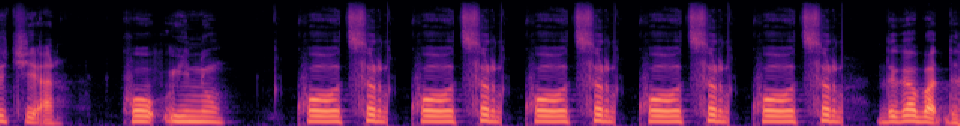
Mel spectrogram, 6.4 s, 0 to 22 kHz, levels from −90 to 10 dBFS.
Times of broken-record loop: 2.59-5.62

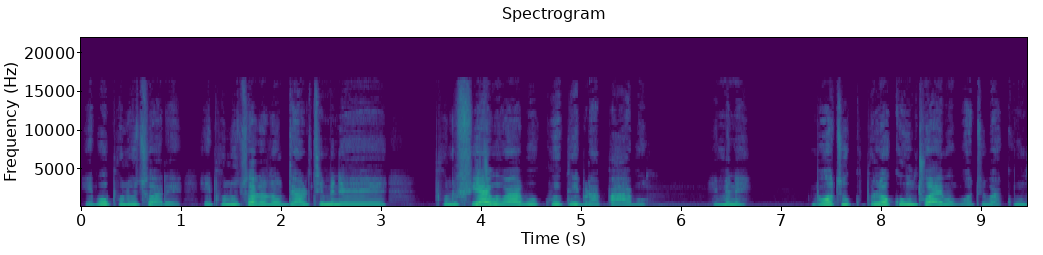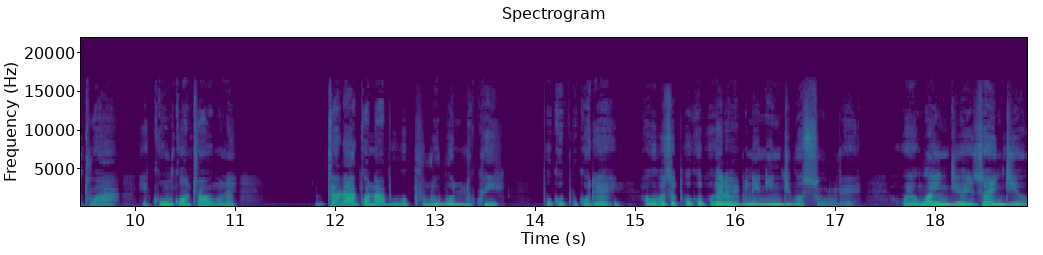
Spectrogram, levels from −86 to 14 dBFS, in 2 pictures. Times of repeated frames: none

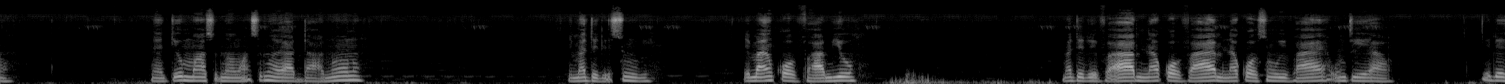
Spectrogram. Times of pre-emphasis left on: none

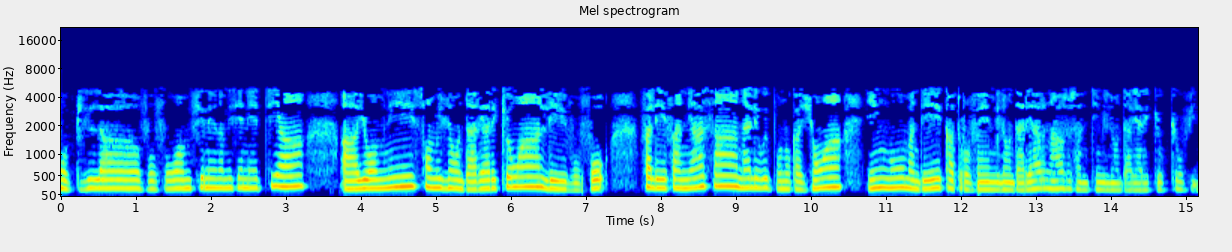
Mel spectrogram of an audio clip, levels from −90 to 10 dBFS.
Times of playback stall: none

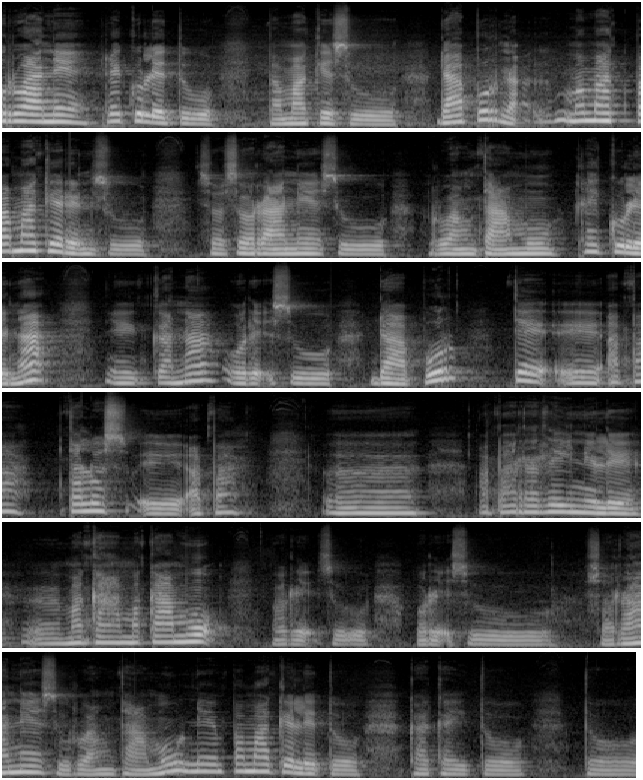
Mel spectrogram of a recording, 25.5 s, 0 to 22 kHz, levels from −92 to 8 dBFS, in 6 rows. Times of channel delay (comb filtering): none

